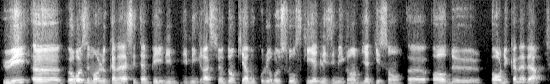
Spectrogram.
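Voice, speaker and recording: A man's voice: on the high side, fairly even intonation, moderate pace, hardly any pauses, a little mellow. A middle-aged man from Gabon answering interview questions, hesitant, with many fillers and restarts. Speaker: interview guest. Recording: muffled lo-fi recording.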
